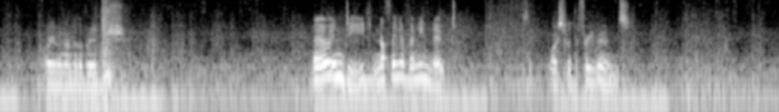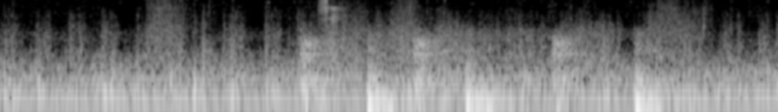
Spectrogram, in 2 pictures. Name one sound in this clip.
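A horse's hooves thud quickly on snowy ground.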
